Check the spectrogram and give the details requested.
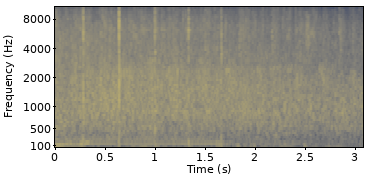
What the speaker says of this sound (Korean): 우리 주님 앞에 영광의 박수 올려드립니다.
